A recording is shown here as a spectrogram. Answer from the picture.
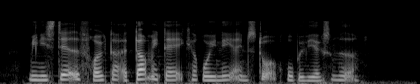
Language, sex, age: Danish, female, 26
